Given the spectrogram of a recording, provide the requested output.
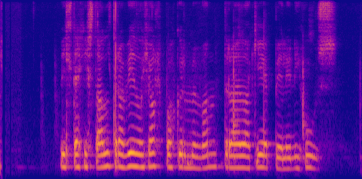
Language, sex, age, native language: Icelandic, male, 18-19, Icelandic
